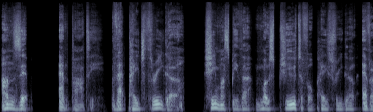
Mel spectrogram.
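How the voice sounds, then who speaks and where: A man voicing a sleazy, hedonistic inner voice of addiction in a video game, with a slow, coaxing, streetwise manner and a deep gravelly, husky sound. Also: no room sound, clean studio sound, exaggerated voice. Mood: lustful, urging. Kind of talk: video game character voice acting.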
